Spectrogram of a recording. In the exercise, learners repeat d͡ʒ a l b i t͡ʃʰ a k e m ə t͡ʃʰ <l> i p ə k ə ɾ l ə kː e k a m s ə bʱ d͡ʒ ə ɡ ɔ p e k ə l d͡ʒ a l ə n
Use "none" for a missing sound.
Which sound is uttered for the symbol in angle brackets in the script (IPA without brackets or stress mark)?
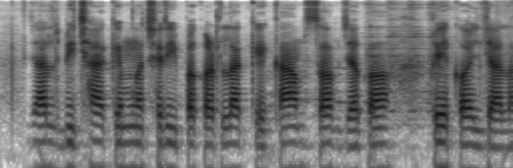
ɾ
